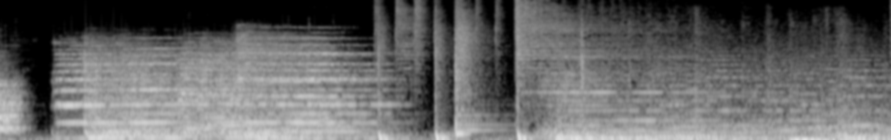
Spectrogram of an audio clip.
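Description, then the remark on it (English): A dog named Boo Boo whimpers in a long, continuous, high-pitched whine, broken by a few sharp, loud barks in the middle; the sound is steady, with no talking. “Good dog.”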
